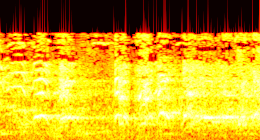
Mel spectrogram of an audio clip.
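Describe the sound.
Stray city dogs barking and yipping, many sharp barks in quick succession that overlap one another, loud and busy throughout.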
